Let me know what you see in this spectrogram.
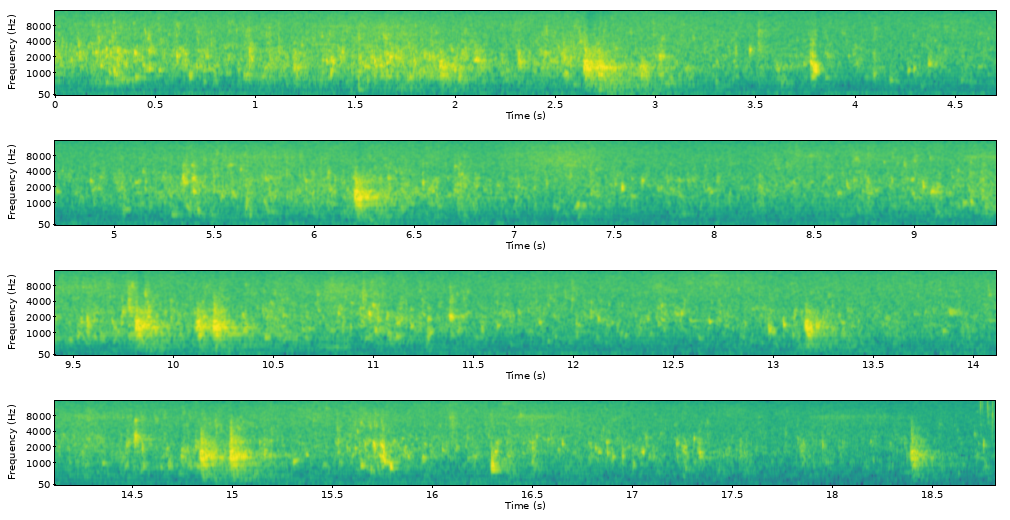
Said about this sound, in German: Von Wasserrädern, Springbrunnen, künstlich angelegten Wasserfällen, Bächlein, Deichen samt Brücken, deren Bögen das Geräusch des Wassers vielfach zurückwerfen.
